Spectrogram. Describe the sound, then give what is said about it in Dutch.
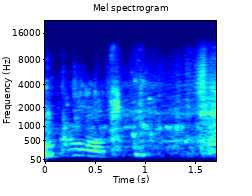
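Water pours in short, splashy bursts into a glass, with a soft voice murmuring briefly underneath. “Ja, ja, ik heb het water. Mag ik het water? Zeg maar ho.”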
